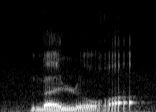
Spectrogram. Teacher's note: बा के ऊपर जो हरकत पढ़ रही हैं उसे शॉर्ट करें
